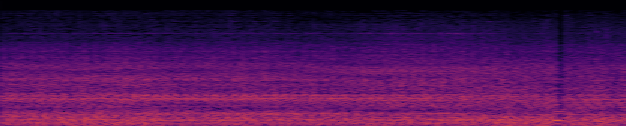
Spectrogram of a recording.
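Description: Idling engine of a hydraulically driven machine, a loud, continuous low rumble that holds steady throughout without speech.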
